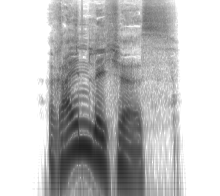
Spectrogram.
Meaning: strong/mixed nominative/accusative neuter singular of reinlich
- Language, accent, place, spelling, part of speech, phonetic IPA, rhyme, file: German, Germany, Berlin, reinliches, adjective, [ˈʁaɪ̯nlɪçəs], -aɪ̯nlɪçəs, De-reinliches.ogg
